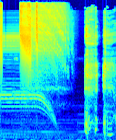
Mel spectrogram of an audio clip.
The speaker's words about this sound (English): I heard that cough. Hello? Who's there?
